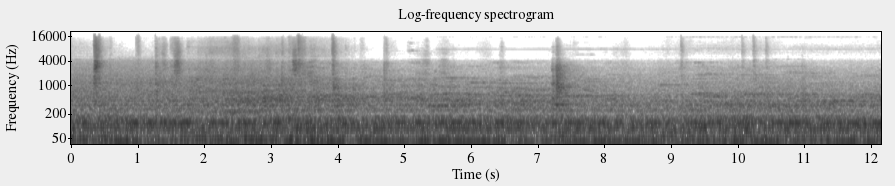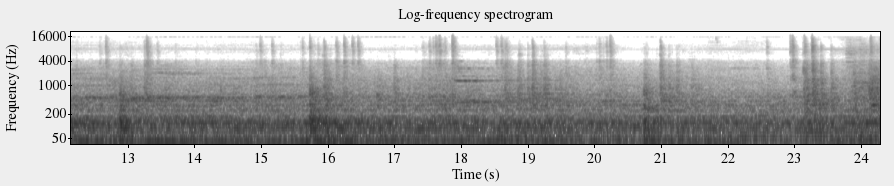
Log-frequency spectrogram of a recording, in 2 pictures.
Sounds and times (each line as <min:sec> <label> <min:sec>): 0:00.0 Traveling by elevator 0:24.2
